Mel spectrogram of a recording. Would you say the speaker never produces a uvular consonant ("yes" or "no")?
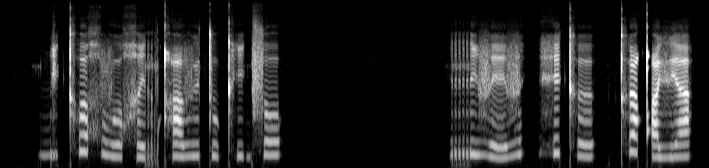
no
